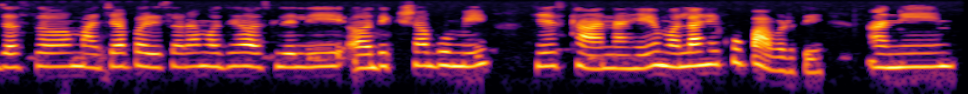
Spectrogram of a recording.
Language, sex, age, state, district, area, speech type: Marathi, female, 30-45, Maharashtra, Nagpur, urban, spontaneous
